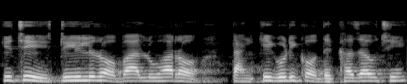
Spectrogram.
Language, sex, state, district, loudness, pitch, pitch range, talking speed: Odia, male, Odisha, Nuapada, -13 LUFS, 165 Hz, 155-175 Hz, 145 wpm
